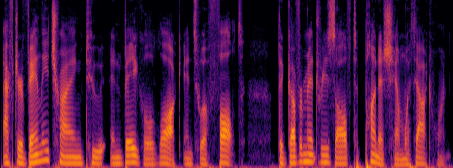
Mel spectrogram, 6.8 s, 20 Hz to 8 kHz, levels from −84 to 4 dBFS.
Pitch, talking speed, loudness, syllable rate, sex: 105 Hz, 150 wpm, -22 LUFS, 5.0 syllables/s, male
